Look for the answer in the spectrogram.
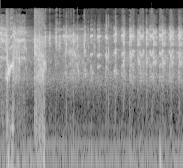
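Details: Swiftlet lure call played to draw edible-nest swiftlets to feeding areas and flight paths: an opening rough burst, then rapid high chirps and twitters pulsing in quick, evenly spaced clicks toward the end.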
